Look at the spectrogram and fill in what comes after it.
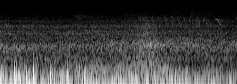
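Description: Steam-hauled museum train running away along the track: a low rumble of wheels on rails that fades as the train recedes.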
